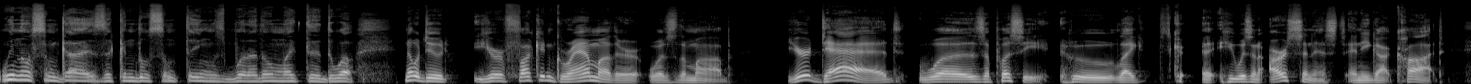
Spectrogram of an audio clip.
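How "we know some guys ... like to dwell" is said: put-on New York tough-guy voice, pitched higher. Mocking how two brothers act tough: Cuomo brothers New York act. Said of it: "do that New York thing where they're like".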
